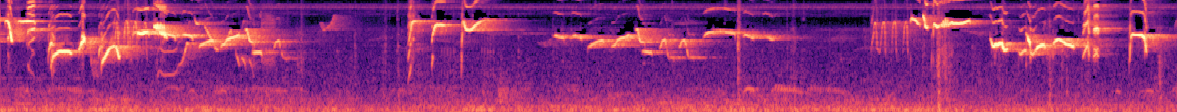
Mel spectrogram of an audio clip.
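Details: Wild Oriental magpie-robin singing at a bird-luring site in the forest. Phrases of bright, scratchy whistles alternate with quieter gliding notes, then a renewed loud burst of sharp chirps.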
